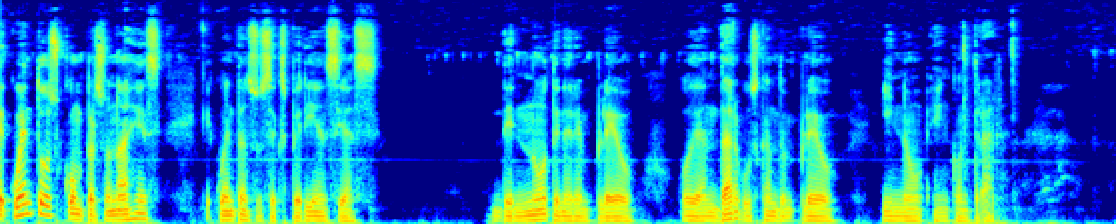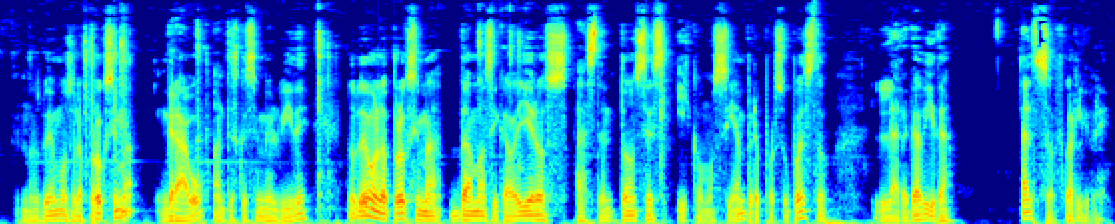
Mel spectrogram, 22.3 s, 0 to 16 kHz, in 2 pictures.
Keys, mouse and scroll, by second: 5.1-10.4 drag, 10.9 middle click, 11.7 shift+middle click, 12.5-13.9 shift+drag, 14.3 ctrl+shift+s, 15.1 KP_Subtract, 16.3 KP_Add, 17.9 KP_Add, 18.2 KP_Enter, 19.9 shift+click, 20.9 shift+middle click.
